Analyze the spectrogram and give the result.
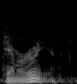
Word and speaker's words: Cameroonian: And then somebody told me, like, nah, one of them's, I thought, Cameroonian.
